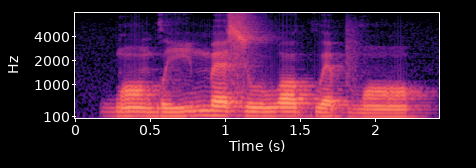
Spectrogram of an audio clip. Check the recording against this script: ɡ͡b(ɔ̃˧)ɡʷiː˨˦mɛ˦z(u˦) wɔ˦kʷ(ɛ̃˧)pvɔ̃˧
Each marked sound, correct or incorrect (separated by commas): correct, incorrect, incorrect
